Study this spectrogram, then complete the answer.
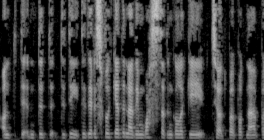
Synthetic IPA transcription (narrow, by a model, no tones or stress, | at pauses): ɔ̰ndndədədidədiɾɛsplˠəɡjadənaðinwastadənɡɔlˠəɡitʰiɔdboboːdnaboː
